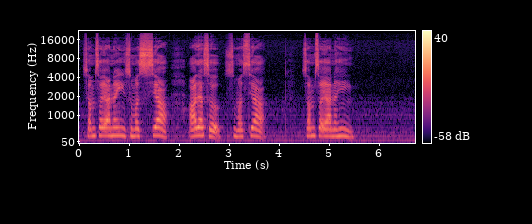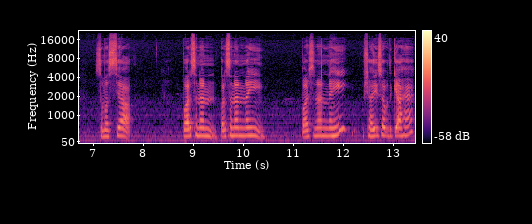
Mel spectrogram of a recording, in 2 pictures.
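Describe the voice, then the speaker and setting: A woman's voice: sits high, creaky, darkish tone. A woman teaching a Hindi grammar worksheet, repeating each word and drilling its correct form, with English words mixed in. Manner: repeats words slowly, then drills them. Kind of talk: explaining a school grammar worksheet.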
